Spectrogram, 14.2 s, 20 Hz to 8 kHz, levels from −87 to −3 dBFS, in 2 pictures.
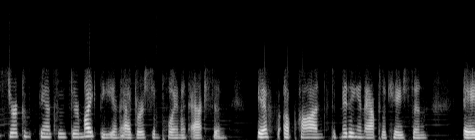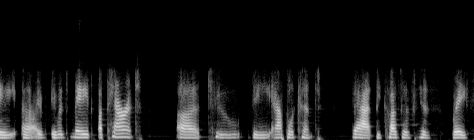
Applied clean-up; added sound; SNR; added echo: neural mask model DeepFilterNet 3.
